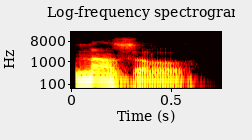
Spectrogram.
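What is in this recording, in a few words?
"nuzzle", English, British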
